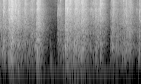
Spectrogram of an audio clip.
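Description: Rustling and crinkling of grocery packaging as items are rummaged for and handled, in irregular scratchy bursts.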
